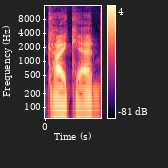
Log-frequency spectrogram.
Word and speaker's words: KiCad: KiCad or KeyCAD? I pronounce it KiCad, but I don't claim to be authoritative on that knowledge.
